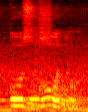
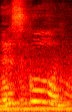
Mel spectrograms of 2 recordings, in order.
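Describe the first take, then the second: First: The word begins with the vowel u. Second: The word begins with the vowel i. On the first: The speaker calls it right. "Ketika huruf ketiga berharokat dhammah" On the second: The speaker calls it wrong. "jangan iskun"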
